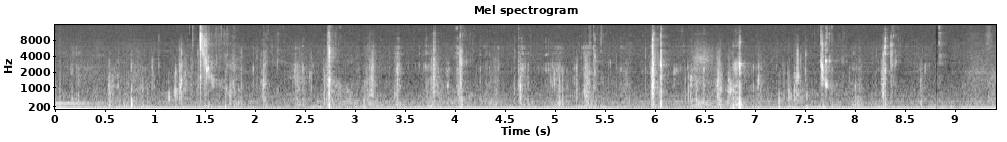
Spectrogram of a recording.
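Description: Near silence: room tone with a faint steady low hum and a few faint, irregularly spaced clicks.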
